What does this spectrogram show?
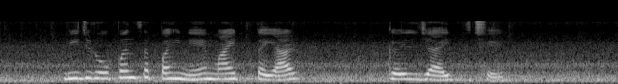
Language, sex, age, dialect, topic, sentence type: Maithili, female, 18-24, Southern/Standard, agriculture, statement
